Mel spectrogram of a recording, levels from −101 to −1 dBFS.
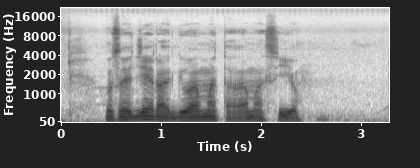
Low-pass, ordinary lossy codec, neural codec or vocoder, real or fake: none; none; none; real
